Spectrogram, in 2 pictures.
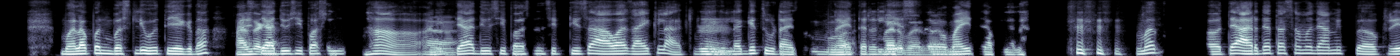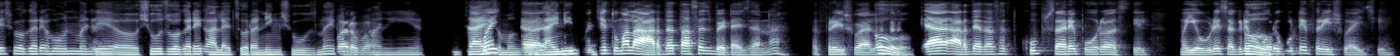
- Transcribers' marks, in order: distorted speech; chuckle; in English: "फ्रेश"; in English: "फ्रेश"; in English: "फ्रेश"
- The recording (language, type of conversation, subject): Marathi, podcast, तुमची बालपणीची आवडती बाहेरची जागा कोणती होती?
